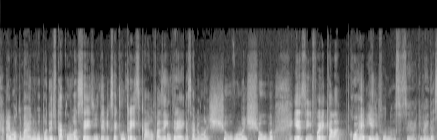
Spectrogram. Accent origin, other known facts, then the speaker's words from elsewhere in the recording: Foz do Iguaçu, Paraná, Brazil; eu sou de Foz e tava morando em Palmeira também, né?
